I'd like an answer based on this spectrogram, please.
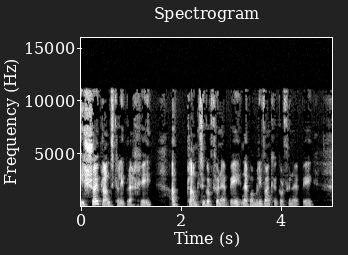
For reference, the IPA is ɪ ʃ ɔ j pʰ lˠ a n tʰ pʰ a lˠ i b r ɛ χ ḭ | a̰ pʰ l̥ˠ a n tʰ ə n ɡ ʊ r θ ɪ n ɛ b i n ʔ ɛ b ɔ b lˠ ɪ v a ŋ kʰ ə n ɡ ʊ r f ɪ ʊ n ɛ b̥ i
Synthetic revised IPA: ɪ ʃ ɔ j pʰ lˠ a n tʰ kʰ a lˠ i b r ɛ χ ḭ | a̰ pʰ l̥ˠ a n tʰ ə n ɡ ʊ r f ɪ n ɛ b i n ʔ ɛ b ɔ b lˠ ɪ v a ŋ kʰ ə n ɡ ʊ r f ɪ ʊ n ɛ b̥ i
